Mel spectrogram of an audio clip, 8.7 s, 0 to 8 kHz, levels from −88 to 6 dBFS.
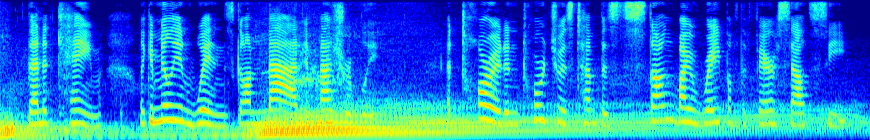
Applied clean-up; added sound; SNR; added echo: none; Motor vehicle (road); 0 dB; none.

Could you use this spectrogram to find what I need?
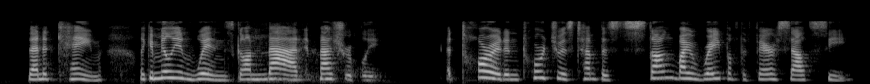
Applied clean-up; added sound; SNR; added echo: neural mask model DeepFilterNet 3.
